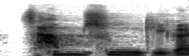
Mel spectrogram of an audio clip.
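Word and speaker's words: Samsung: 제가 브라질에 사역할 때요, 삼순기가 있습니다. 삼순기가 뭐냐면 삼성이에요. 삼성을 그들 포르투갈 발음으로는 삼순기 그래요. 삼순기. 근데 이 삼순기 제품은요, 중고 제품이라도 고장나도 얘들이 사요.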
